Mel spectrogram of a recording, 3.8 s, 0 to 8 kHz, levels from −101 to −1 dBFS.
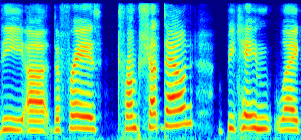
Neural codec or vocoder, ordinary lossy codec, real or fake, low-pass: autoencoder, 48 kHz, 32 numbers a frame, DAC-VAE, trained on Japanese speech; AAC, 48 kbps; fake; 7.2 kHz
